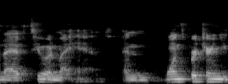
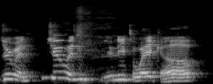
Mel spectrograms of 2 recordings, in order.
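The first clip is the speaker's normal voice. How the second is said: higher, slightly scared put-on character voice; 8 semitones higher than usual. Voicing a scared character shaking a sleeping friend awake: [name]'s character voice. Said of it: "I need to do the voice".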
